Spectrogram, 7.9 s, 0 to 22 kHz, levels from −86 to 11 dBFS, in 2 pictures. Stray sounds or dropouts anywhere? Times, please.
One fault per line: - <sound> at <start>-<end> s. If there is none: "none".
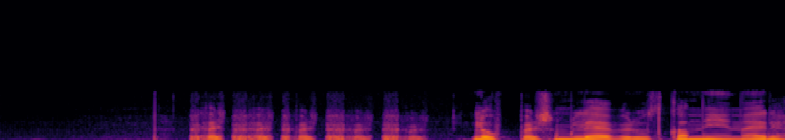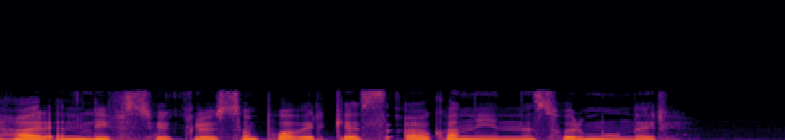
- laugh at 0.9-2.1 s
